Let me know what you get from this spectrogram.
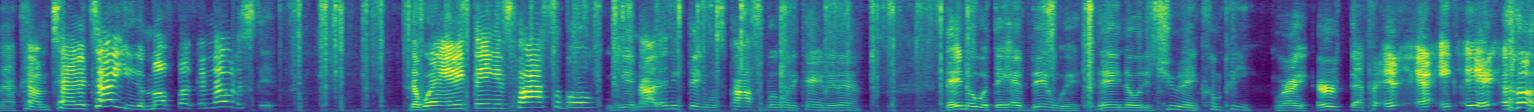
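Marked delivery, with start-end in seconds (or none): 9.9-11.5 stuttering, slower. Talking to listeners, the speaker stumbles over a word: stuttering. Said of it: "I'm stuttering".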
